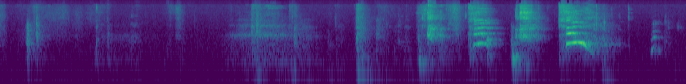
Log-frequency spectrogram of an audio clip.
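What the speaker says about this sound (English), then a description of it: "I sneezed." A close, sudden sneeze burst after some quiet breathing and light rustling.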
